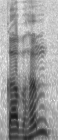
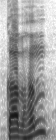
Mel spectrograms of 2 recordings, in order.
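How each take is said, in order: No difference in how they are said.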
